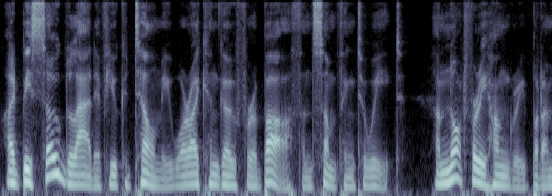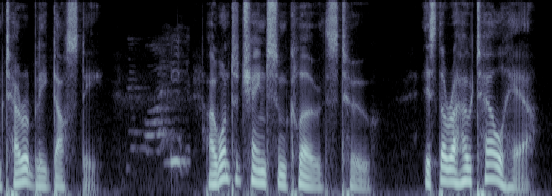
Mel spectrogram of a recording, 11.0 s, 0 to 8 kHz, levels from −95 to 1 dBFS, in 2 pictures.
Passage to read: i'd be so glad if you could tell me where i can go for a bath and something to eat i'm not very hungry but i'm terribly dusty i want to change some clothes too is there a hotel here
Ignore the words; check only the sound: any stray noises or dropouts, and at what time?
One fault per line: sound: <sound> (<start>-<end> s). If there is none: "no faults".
sound: laugh (6.8-7.4 s)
